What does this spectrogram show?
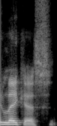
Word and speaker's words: Lakis: last name is always the hard one lakis um yeah and this is the Eric Swan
